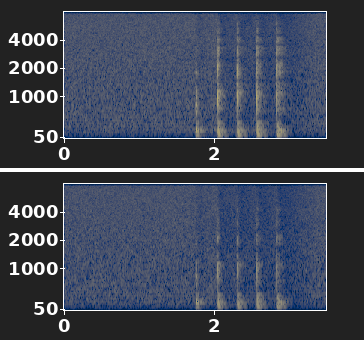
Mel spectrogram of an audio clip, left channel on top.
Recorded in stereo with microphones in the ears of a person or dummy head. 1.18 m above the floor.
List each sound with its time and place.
1.8 s knocking: 65° left (ahead or behind)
